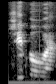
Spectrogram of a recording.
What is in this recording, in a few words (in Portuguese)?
"jiboa", portugues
